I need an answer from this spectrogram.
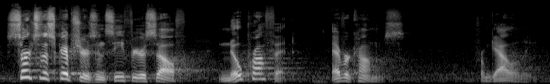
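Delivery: high-pitched, loud, sarcastic, condescending tone. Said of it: "sarcastically again, condescendingly".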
